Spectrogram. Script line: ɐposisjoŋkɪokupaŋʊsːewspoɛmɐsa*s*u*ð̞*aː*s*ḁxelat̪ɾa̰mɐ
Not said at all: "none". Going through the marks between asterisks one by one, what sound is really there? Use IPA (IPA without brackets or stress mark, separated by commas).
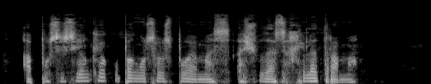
ʃ, ð̞, s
